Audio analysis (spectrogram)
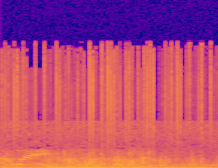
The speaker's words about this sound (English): I'm sorry, I didn't mean to grab you, but that baggage truck was about to run you down. I didn't hear it coming.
